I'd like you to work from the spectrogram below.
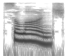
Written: solange

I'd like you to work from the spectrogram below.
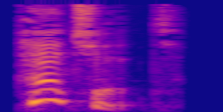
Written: hatchet

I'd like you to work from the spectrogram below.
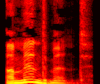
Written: amendment

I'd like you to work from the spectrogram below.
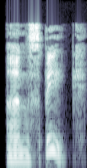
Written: unspeak

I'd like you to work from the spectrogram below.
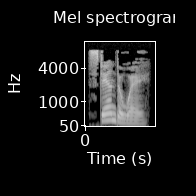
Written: standaway

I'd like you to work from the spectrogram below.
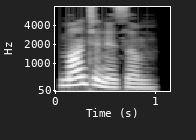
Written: montanism

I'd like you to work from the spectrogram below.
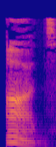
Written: odds

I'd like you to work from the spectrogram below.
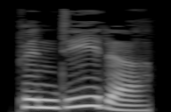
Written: pandita

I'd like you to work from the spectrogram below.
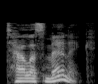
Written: talismanic

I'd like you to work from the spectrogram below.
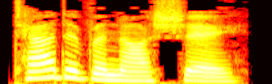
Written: tadiwanashe

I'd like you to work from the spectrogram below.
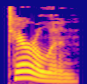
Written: taralynn

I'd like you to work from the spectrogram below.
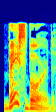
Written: baseboard

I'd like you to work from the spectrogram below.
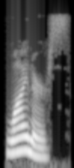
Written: whiners

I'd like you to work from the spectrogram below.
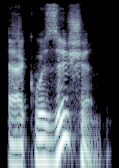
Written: acquisition

